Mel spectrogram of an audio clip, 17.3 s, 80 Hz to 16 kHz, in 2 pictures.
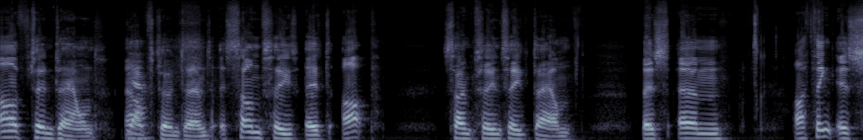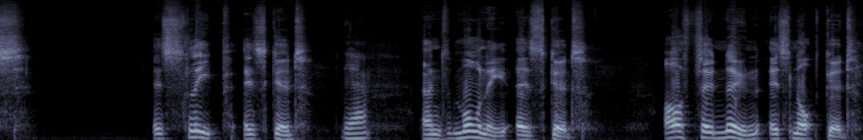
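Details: Man with post-stroke aphasia following a stroke in October 2019; halting, non-fluent speech, aphasia.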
